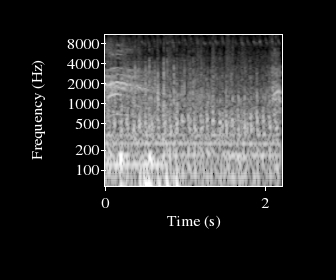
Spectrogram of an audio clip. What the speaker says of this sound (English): You'll float over with the helicopter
